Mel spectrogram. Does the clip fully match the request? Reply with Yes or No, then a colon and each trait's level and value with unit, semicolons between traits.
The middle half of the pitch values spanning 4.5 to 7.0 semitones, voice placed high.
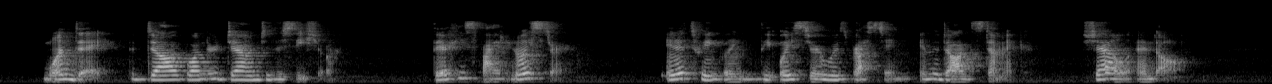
No: average, 3.0 semitones; high, 235 Hz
